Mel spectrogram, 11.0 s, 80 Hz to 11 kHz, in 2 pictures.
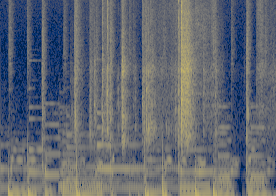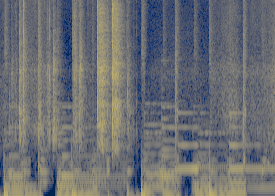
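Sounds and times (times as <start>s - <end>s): soft background music: 0.0s - 11.0s
crib latch clicking: 1.4s - 4.4s, 5.7s - 8.4s
crib rail sliding rattle: 5.8s - 8.3s.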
